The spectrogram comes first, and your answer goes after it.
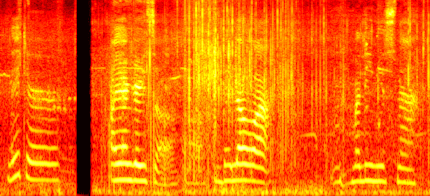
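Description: High-pitched and monotone, with flat intonation, a woman speaks at a very slow pace with long, frequent pauses. The sound is dry with no echo, and there is noticeable background noise. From Philippines. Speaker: vlogger. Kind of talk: casual vlog chat. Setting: outdoors by a river. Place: waterside. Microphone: phone near.

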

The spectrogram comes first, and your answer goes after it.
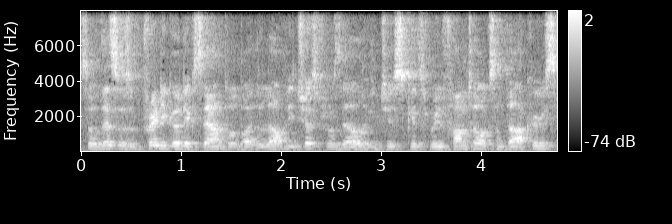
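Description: With a German accent, a man speaks in a monotone, flat intonation at a fairly high pitch, with audible room echo and light background noise. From Germany. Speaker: systems engineer; presenter. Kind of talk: conference talk. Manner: halting. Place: meeting room.

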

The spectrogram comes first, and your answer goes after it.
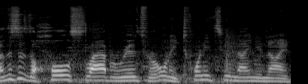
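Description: With music in the background, a man speaks with lively intonation. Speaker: food critic host. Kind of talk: restaurant review commentary. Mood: upbeat, enthusiastic. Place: cafe.

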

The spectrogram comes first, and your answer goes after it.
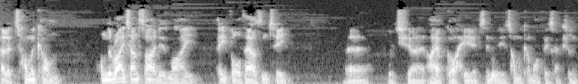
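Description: Moderate pace with long, frequent pauses, fairly even intonation, a somewhat breathy quality, and light background noise. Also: man, very deep, low pitch for a man. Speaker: interview guest. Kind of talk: interview answer. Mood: relaxed, reminiscing. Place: home room. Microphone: video call.

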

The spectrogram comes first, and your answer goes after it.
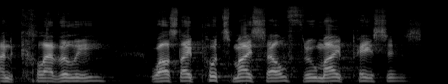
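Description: A man speaking at a very slow pace against a quiet background. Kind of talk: performance monologue reading. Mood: deadpan dark humour.

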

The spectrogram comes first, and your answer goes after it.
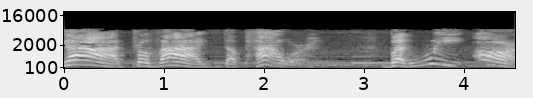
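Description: The pitch swings very widely. Music plays in the background. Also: woman. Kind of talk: sermon / Bible character study.

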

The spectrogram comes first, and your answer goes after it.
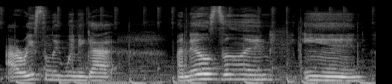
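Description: A woman speaks with an American accent as faint music plays in the background. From Georgia, USA. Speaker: YouTuber. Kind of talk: casual storytime talk to camera. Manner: ranting, animated. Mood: annoyed, ranting. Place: home room. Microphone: phone near.

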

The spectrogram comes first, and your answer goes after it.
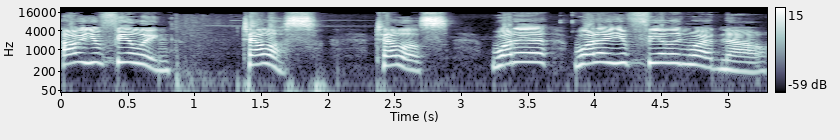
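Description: A woman's raised, projected voice at an extremely high pitch, bright and sharp in tone, with very wide pitch swings and long, frequent pauses. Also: fairly slow pace. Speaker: video game streamer. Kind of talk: live stream chat. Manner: animated; loud.

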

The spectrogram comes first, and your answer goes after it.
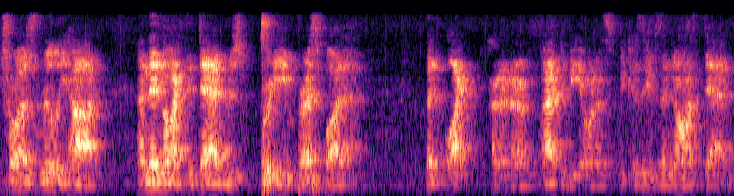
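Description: A man with an Australian accent speaks at a fairly quick pace. Audible room echo and light background noise are present. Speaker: stand-up comedian. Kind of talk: stand-up comedy set. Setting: comedy club stage, live audience. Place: stage.

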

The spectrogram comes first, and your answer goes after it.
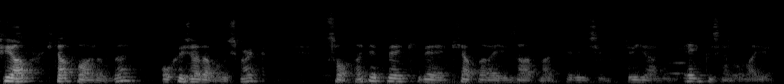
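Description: A man at a moderate pace, intonation lively. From Turkey, Kadirli (Osmaniye, Çukurova); Turkey. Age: 60s. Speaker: historian and author. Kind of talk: book presentation monologue. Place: home room. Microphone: phone near.

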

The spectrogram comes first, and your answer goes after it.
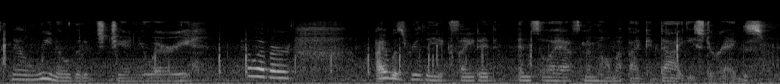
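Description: A woman with an American accent, fairly low in pitch, at a moderate pace with lively intonation over loud background noise. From United States. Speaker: vlogger. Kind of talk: casual vlog talk to camera. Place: home room. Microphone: webcam.

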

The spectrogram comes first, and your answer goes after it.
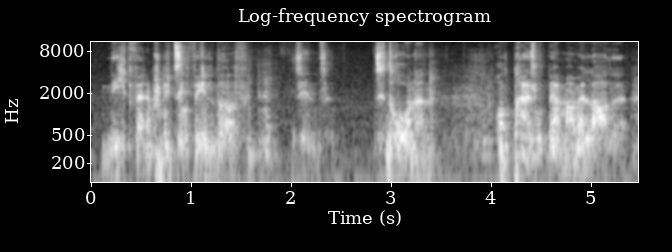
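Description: Whispering at a fairly slow pace, a man talks in an Austrian accent. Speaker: ASMR mukbang creator. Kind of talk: ASMR eating video, casual talk to camera. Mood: cheerful, relaxed. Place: home room. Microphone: studio mic.

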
